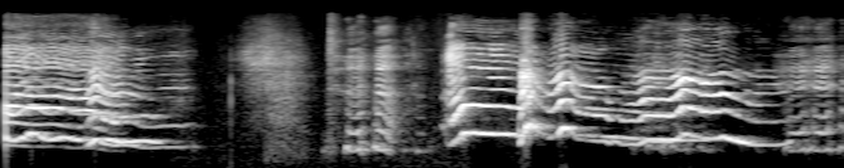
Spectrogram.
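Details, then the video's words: Pet Rat Terrier howling along with a person indoors: long wavering tonal howls that rise and fall, with brief yips and breaks between phrases, the human voice blending in. "Aidan Howls with Kendra"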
